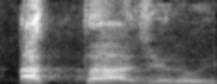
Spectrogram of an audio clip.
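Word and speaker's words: التاجر: At-tajiru. You did not pronounce lam. Why you did not pronounce? Because it is sun letter.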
